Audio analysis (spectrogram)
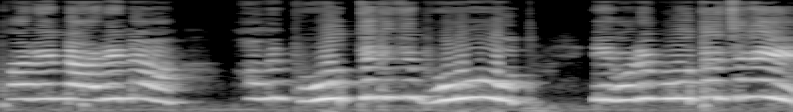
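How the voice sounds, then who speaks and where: Woman doing a shrill, panicky village aunt. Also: fairly even intonation, normal speed, darkish tone. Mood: frightened. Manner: stammering, shrieking. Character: panicky young village aunt scared of ghosts.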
